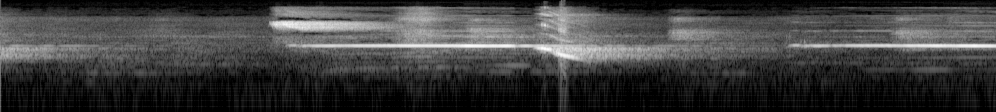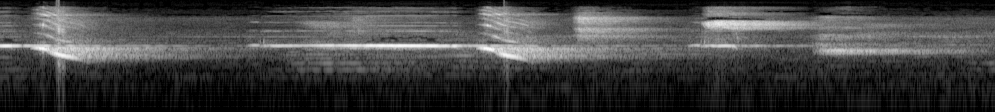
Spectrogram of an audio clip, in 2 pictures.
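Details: Lure call of the sirtu for trapping: a long flat whistle breaks into a quick falling slur with a click, repeated about every two and a half seconds, with buzzy high notes mixed in.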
